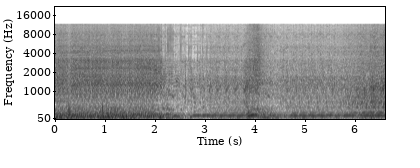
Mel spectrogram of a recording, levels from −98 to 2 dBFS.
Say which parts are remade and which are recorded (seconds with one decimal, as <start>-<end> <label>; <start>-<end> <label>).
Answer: 0.0-2.0 recorded; 2.0-3.1 remade; 3.1-6.6 recorded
